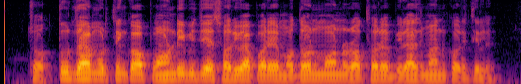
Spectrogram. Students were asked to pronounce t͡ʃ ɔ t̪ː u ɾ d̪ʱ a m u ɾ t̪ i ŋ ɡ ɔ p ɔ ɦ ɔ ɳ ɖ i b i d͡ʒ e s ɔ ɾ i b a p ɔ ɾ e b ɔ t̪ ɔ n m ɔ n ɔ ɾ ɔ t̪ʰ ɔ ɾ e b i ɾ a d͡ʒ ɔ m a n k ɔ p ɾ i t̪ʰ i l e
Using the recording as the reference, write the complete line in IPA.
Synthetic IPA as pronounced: t͡ʃ ɔ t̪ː u ɾ d̪ʱ a m u ɾ t̪ i ŋ k ɔ p ɔ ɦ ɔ ɳ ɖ i b i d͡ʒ e s ɔ ɾ i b a p ɔ ɾ e m ɔ d̪ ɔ n m ɔ n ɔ ɾ ɔ t̪ʰ ɔ ɾ e b i ɾ a d͡ʒ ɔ m a n k ɔ ɾ i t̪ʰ i l e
